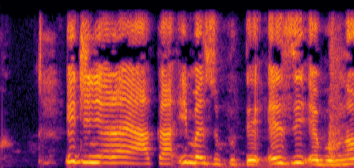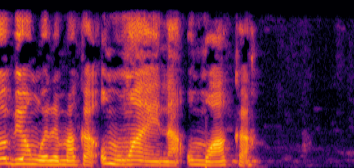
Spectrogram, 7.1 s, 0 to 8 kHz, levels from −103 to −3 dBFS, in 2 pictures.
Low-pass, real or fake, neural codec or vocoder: 7.2 kHz; fake; vocoder, 44.1 kHz, 80 mel bands, Vocos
